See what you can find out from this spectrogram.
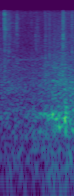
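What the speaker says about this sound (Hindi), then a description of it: "बहुत एक्टिव कबूतर है ये" A short, soft racing homer pigeon coo rising near the end, close by, with a low hum of background noise.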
